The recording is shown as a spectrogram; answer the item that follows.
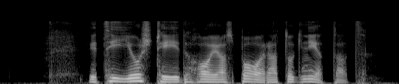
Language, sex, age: Swedish, male, 55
